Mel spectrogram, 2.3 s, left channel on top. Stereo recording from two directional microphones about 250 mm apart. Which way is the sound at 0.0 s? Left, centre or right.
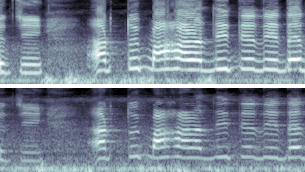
Left.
